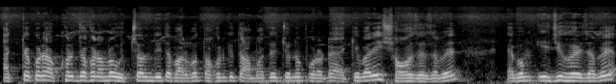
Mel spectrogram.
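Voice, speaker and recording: Man, Quran reading teacher, online lesson, slow repeated spelling, encouraging tone. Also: on the high side, steady tone, darkish tone. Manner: slow, repetitive spelling-out of letters; addresses students directly, encouraging.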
